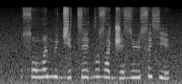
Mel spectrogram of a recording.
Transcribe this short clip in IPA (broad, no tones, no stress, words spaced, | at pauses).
sˤowimyd͡ʑe t͡seɡozad͡ʒe zysəsʲe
